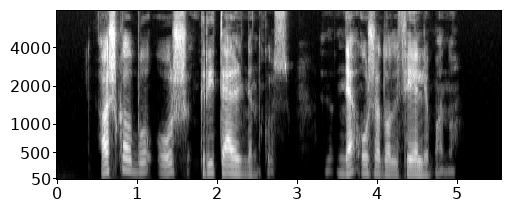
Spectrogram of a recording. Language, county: Lithuanian, Tauragė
